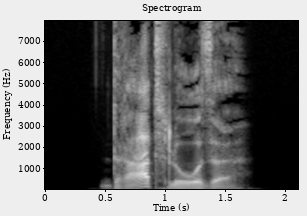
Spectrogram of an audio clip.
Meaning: inflection of drahtlos: 1. strong/mixed nominative/accusative feminine singular 2. strong nominative/accusative plural 3. weak nominative all-gender singular
- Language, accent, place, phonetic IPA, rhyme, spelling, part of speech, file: German, Germany, Berlin, [ˈdʁaːtloːzə], -aːtloːzə, drahtlose, adjective, De-drahtlose.ogg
